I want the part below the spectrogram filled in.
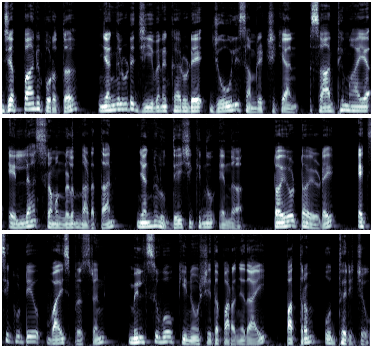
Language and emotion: Malayalam, neutral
